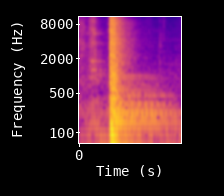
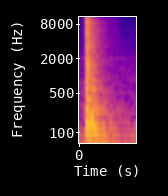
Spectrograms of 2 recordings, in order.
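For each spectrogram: First: tinny, loosely backed UTV door panel. Second: UTV door closing solidly.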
